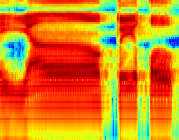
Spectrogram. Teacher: ہم نے زبان کہیں پہ ٹچ نہیں کی، نون کو ناک میں پڑھا ہے، چھپا کے پڑھا ہے اور 1 سیکنڈ لمبا کر کے پڑھا ہے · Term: اخفا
